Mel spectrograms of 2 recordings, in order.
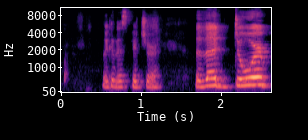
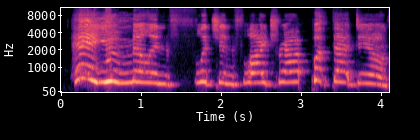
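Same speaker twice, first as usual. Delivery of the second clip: put-on high, loud old farmer yelling; angry old man; 7 semitones higher, 7 dB louder than usual. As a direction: holler at the frog thief. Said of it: "said an old man with a pitchfork".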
